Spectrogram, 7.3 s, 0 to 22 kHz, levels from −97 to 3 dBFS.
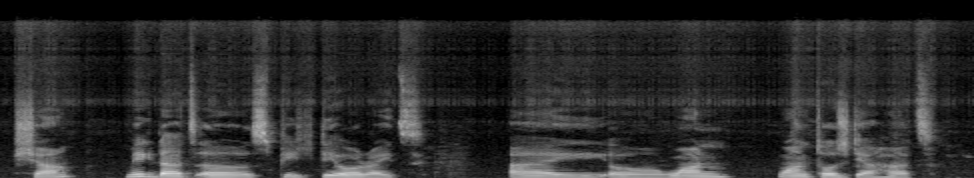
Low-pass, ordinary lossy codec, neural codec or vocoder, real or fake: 19.8 kHz; none; none; real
